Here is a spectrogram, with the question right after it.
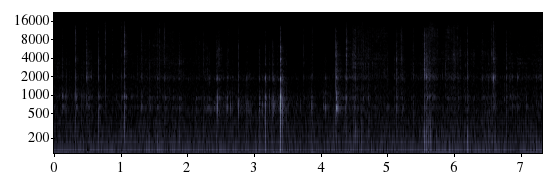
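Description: Fingernails tap and scratch on a small, empty, hollow clear plastic Dasani water bottle, working over the label area and the ridged plastic base. Quiet, irregular light clicks and scratchy rasps sound over a low background hum, with a few sharper, brighter taps standing out.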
